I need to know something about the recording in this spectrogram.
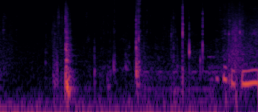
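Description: Items rustle and clatter as a shelf is searched.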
